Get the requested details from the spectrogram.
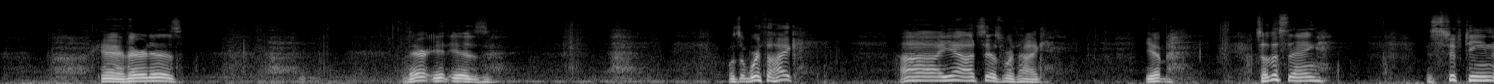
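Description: A man speaks calmly close by, in short phrases.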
